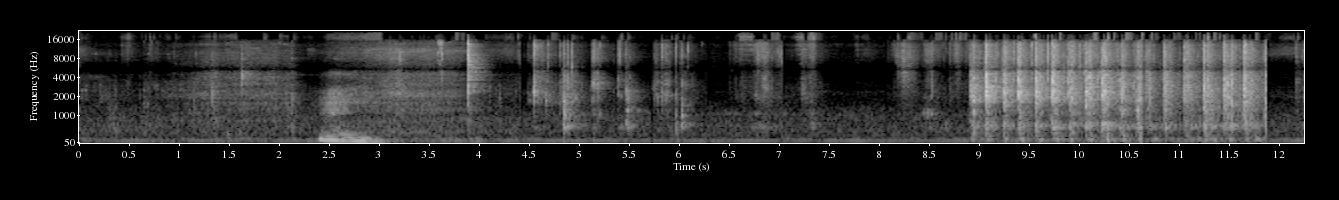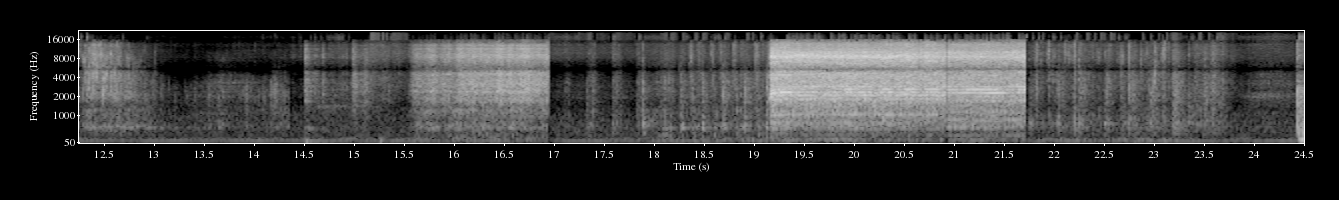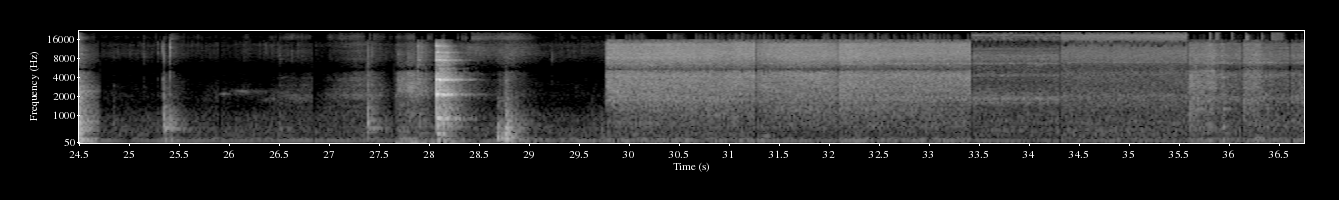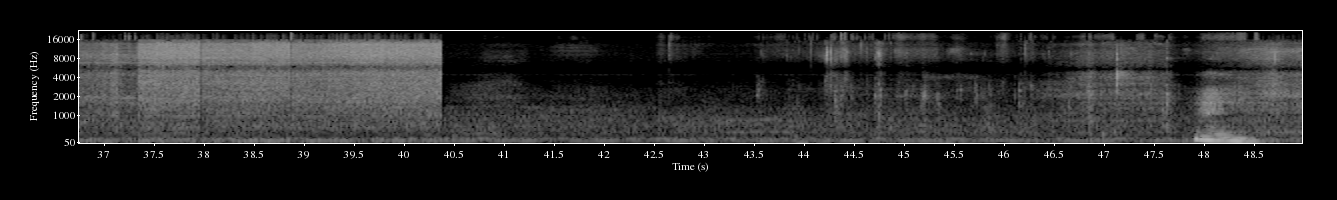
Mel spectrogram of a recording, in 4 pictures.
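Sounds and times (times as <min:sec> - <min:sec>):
kitchen appliance whirring: 0:15.6 - 0:17.0, 0:19.0 - 0:22.2
batter sizzling: 0:29.8 - 0:40.4.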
